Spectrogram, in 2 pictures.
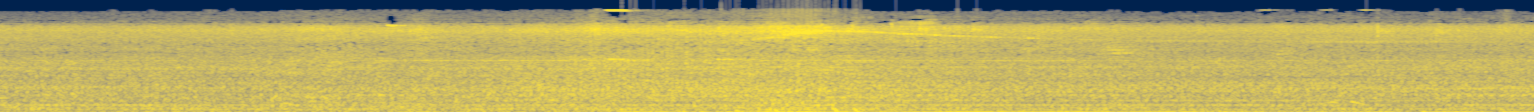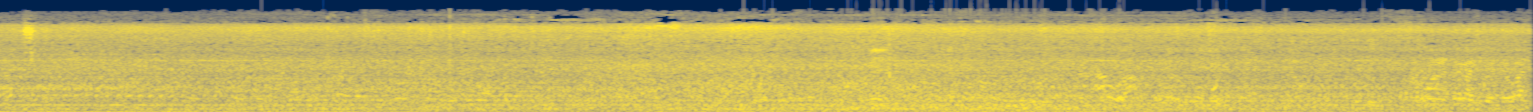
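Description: Roadside street ambience: continuous traffic noise with several people talking indistinctly nearby. A deeper low rumble swells for several seconds a few seconds in.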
